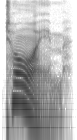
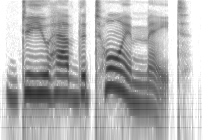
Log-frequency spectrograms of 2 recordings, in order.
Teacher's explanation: in parts of London, you take a word like time and it sounds like toy-m.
